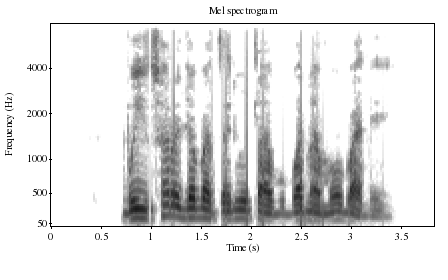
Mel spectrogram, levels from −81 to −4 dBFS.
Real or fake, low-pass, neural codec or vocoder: real; 7.2 kHz; none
